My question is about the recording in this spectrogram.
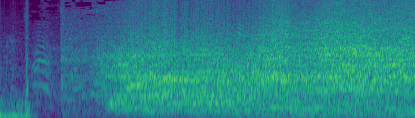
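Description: The animatronic Gringotts dragon roaring over a crowd, a loud, sustained roar that sets in about a second in after a brief lull.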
